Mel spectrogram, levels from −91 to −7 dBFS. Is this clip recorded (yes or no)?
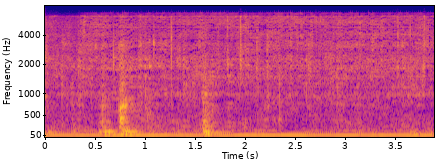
no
